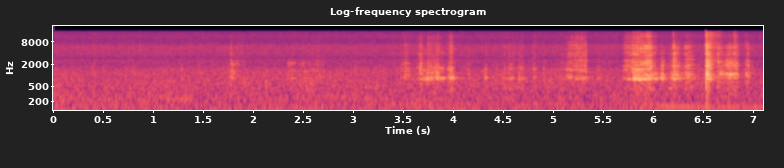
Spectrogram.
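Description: A few short rubbing, scraping sounds in the second half, the loudest near the end, over a low steady background hiss.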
